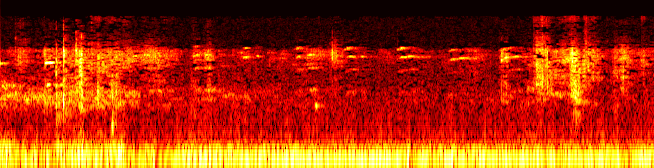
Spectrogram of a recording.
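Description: Faint steady low hum with a few light scattered ticks and rustles, and a few faint short high chirps in the middle.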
